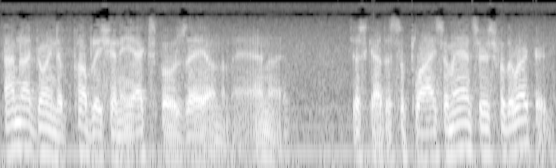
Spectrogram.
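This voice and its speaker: An actor playing a patient, persistent police lieutenant in a 1970s radio drama, politely probing in a measured, hesitant way. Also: male voice, on the low side, vocal fry. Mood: patient, insistent. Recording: muffled, faintly noisy old radio broadcast.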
